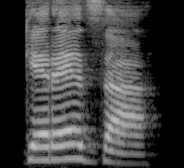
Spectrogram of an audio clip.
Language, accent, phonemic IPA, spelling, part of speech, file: Swahili, Kenya, /ɠɛˈɾɛ.zɑ/, gereza, noun, Sw-ke-gereza.flac
- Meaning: prison, jail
